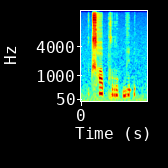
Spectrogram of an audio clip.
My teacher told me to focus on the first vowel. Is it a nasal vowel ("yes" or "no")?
no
